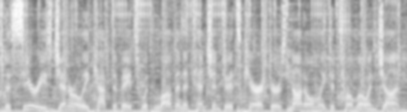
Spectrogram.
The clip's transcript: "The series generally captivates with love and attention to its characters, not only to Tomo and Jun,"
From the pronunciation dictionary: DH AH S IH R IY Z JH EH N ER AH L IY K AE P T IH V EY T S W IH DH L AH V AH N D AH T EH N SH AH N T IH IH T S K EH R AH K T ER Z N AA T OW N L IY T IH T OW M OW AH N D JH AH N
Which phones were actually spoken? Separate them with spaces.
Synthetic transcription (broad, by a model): DH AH S IH R IY Z JH EH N ER L IY K AE P T IH V EY T S W IH DH L AH V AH N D AH T EH N SH AH N T IH IH T S K EH R AH K T ER Z N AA T OW N L IY T IH T OW M OW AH N JH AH N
